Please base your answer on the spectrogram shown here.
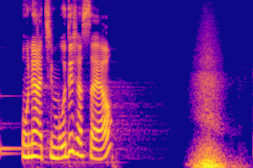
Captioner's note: says something in korean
